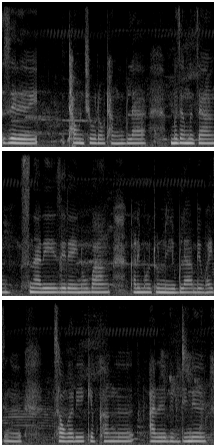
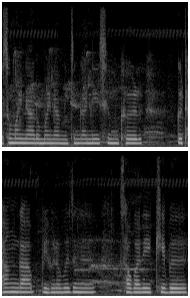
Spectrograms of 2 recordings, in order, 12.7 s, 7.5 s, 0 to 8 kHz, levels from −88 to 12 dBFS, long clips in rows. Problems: low volume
